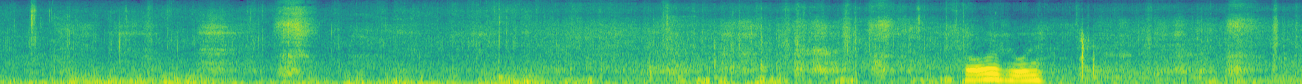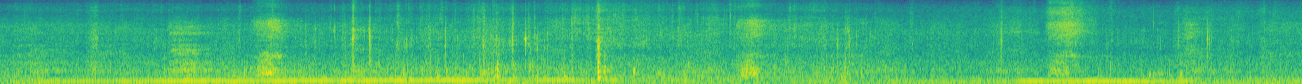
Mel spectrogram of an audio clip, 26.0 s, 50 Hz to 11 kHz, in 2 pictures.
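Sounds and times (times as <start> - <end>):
wind on microphone: 0.0 - 10.6
bike knocks and rattles: 16.1 - 21.8.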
